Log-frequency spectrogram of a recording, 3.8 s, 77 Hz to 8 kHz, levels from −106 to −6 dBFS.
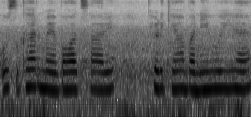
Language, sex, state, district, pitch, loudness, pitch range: Hindi, female, Uttar Pradesh, Muzaffarnagar, 240 Hz, -14 LUFS, 230-240 Hz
